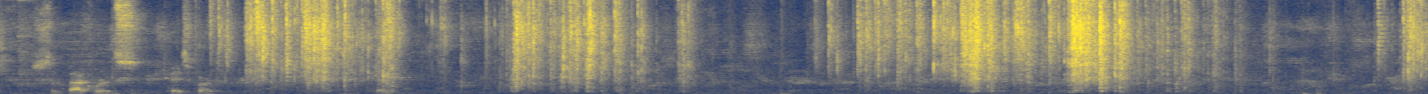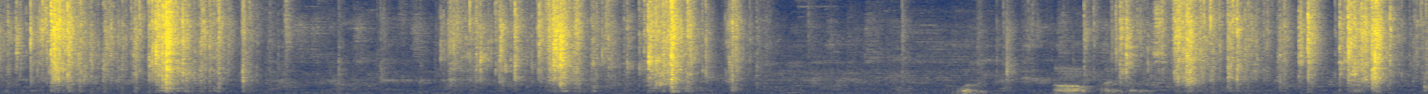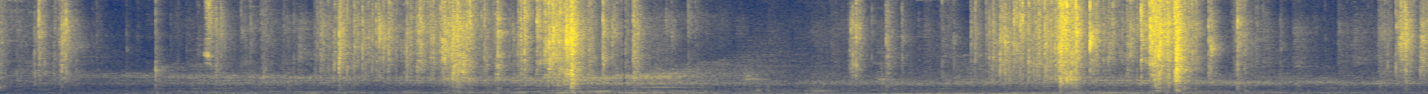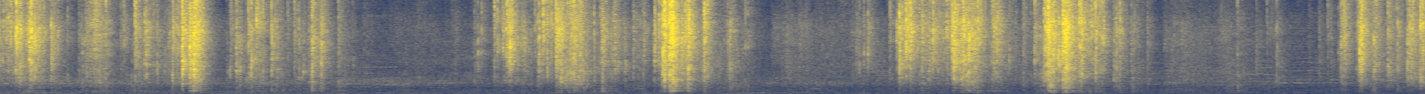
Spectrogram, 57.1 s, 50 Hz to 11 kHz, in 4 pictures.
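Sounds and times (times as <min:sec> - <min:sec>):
foil wrappers crinkling: 0:02.0 - 0:07.1, 0:08.0 - 0:12.8, 0:13.7 - 0:17.2, 0:18.1 - 0:22.0, 0:24.2 - 0:29.4, 0:30.5 - 0:35.4, 0:36.9 - 0:46.4, 0:47.6 - 0:50.7, 0:51.3 - 0:57.0.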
